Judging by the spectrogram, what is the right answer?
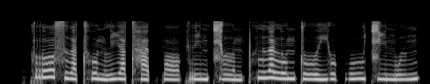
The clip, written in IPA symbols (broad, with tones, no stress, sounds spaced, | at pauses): k r ɔː˥˩ s ɯ˨˩ a̯ tʰ o˨˩ n l i˧ a̯ tʰ a˨˩ t̚ p ɔː˨˩ k r i˧ n t͡ɕ ɤː˨˩ n pʰ l ɯ˥˩ a̯ l o˥˩ n t oː˧ j o˥˩ k̚ w uː˥˩ t͡ɕ i˧ n w ɯ˦˥ ŋ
